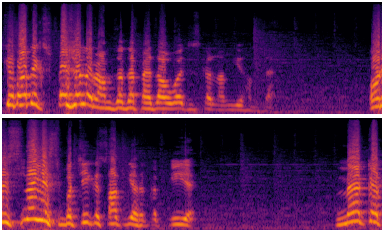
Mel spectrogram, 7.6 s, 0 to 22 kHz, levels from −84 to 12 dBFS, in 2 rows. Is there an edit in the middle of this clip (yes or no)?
no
